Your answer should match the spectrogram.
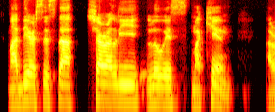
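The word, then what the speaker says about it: Makin: Spell the full thing. Is it McKin? You said M A K I M. M A K I N.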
